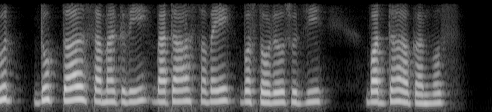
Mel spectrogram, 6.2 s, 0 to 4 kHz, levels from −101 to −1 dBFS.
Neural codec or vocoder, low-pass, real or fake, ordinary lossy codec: codec, 16 kHz, 0.2 kbps, FocalCodec; 3.6 kHz; fake; none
